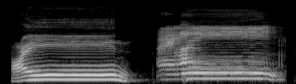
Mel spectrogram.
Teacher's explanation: اس کو حلق میں سے سختی کے ساتھ نکالنا ہے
